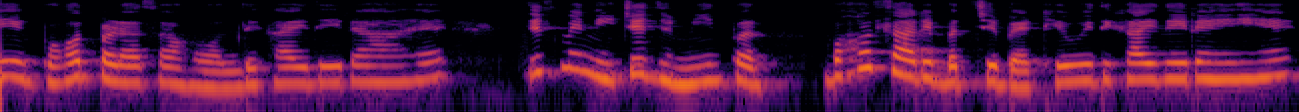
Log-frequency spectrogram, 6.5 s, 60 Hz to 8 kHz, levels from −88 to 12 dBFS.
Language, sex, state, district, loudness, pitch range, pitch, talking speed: Hindi, female, Uttarakhand, Tehri Garhwal, -27 LUFS, 220-275 Hz, 245 Hz, 195 wpm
